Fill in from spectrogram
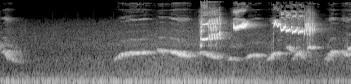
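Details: Varied song of an orange-headed thrush, used as a lure so other birds answer: a downslurred note, long gliding whistles, then high squeaks and chattering notes mixed in, over a continuous low hum.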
